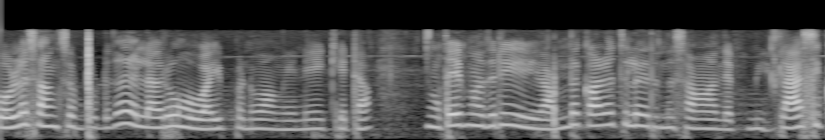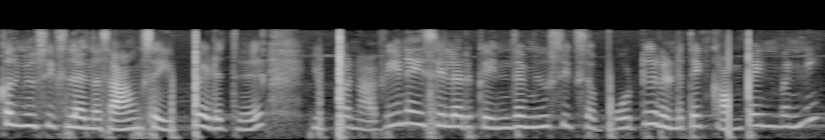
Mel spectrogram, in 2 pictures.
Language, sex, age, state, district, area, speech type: Tamil, female, 18-30, Tamil Nadu, Tiruchirappalli, rural, spontaneous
